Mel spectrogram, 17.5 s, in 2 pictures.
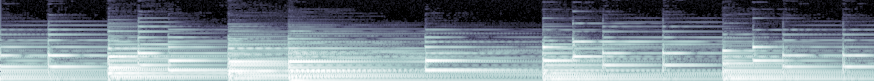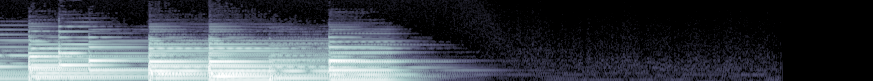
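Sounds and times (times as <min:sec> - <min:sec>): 
piano duet playing a minuet: 0:00.0 - 0:12.8.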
